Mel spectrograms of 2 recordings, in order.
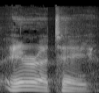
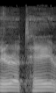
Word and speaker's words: arete: And the other one is it's pronounced arete, I think is how you pronounce it, arete or something like that.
